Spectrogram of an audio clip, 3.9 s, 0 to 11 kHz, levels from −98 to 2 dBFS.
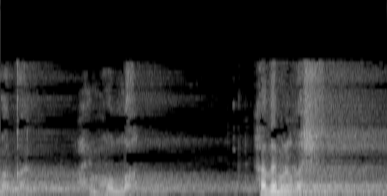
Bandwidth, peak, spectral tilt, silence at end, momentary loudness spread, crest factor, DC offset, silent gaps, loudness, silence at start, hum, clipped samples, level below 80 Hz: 8 kHz; -10 dBFS; -4 dB/octave; 0 s; 23 LU; 22 dB; under 0.1%; none; -30 LUFS; 0 s; none; under 0.1%; -66 dBFS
